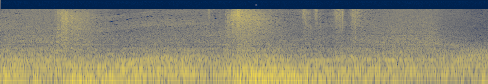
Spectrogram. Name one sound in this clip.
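Laser cannons fire in bursts.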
